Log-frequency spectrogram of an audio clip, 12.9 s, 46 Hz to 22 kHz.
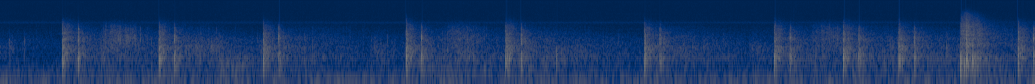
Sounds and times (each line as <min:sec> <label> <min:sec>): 0:09.7 people shooting off fireworks 0:12.9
